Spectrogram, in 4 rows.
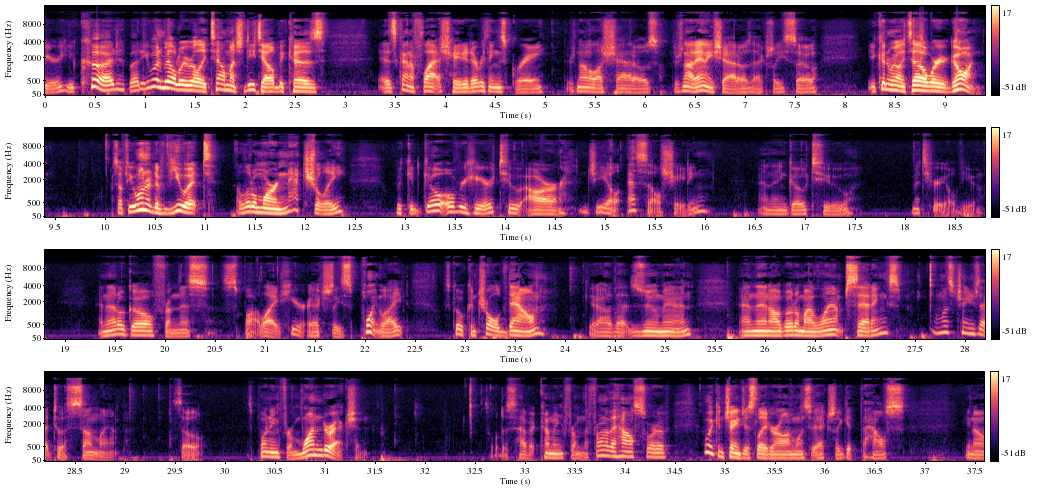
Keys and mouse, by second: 4.6 middle click, 5.7-8.5 middle drag, 14.0-15.8 drag, 16.8-18.6 drag, 18.8 middle click, 19.9-21.7 middle drag, 23.2 ctrl+Down, 28.3 click, 29.1-30.4 middle drag, 31.7 r, 32.8 g, 33.9 r, 34.8-36.4 drag, 35.6 r.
